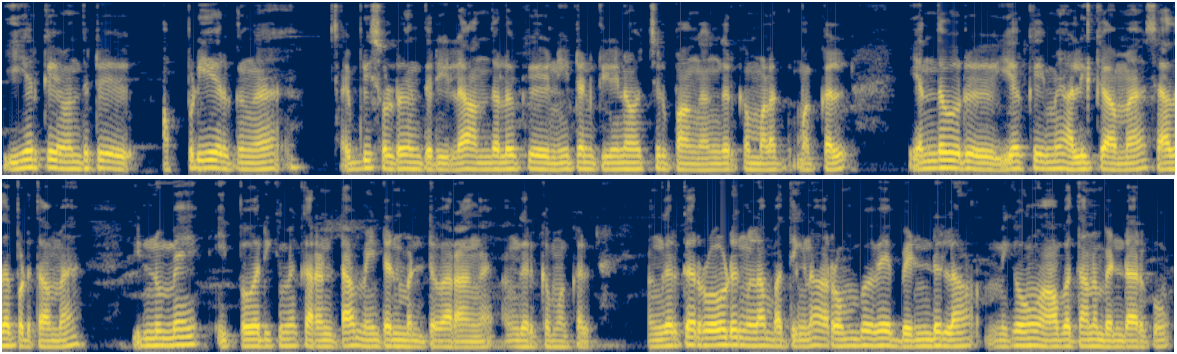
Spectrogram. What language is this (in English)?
Tamil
